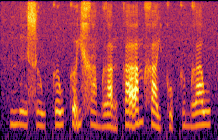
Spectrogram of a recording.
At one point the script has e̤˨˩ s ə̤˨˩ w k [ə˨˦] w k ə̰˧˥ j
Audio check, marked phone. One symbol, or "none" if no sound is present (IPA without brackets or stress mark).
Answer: ə˨˦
